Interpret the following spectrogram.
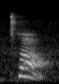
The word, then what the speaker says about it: talk: Talk. Talk. So, what is the silent letter? L. Yes, L, talk.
